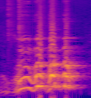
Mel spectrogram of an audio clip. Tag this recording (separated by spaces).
woof big dog husky shepperd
